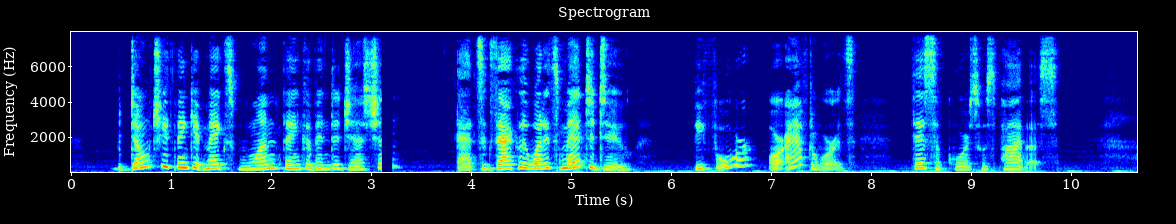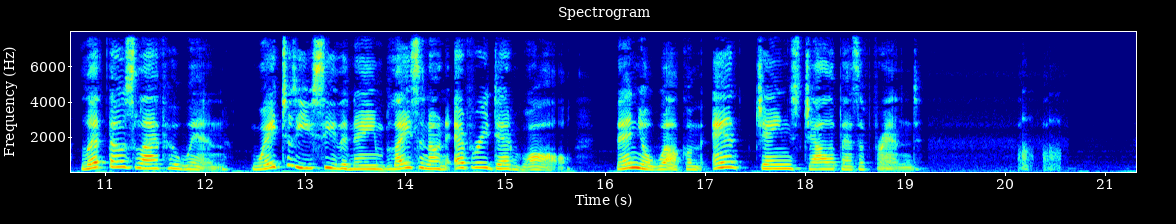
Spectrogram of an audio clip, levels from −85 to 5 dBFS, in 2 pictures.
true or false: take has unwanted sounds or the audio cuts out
true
